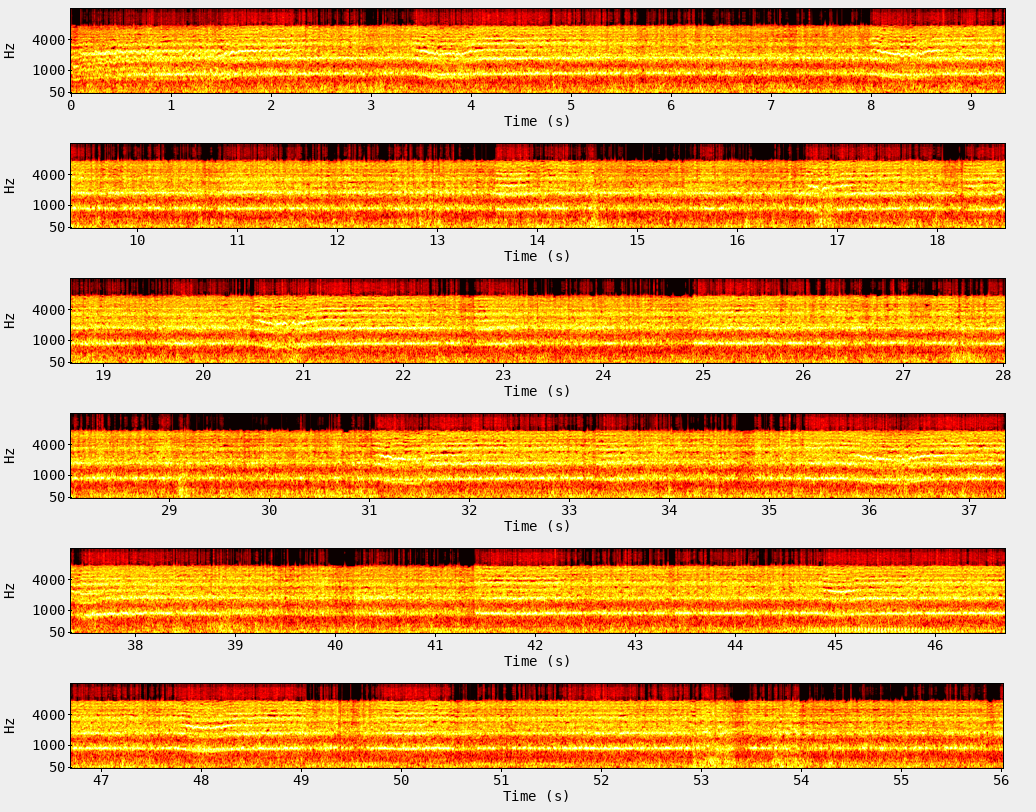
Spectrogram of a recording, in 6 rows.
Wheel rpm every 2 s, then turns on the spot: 170, 230, 230, 230, 220, 230, 230, 230, 230, 230, 220, 230, 230, 230, 230, 230, 230, 230, 220, 230, 230, 230, 230, 230, 230, 230, 230, 230.
none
